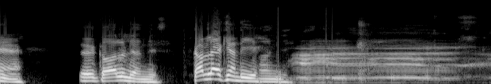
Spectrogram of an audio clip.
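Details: Nili-Ravi buffalo on a dairy farm in Pakistan, one of two young females that have just calved for the first time; short harmonic lowing calls, a brief pause, then a longer call, followed by a steady tonal hum.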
